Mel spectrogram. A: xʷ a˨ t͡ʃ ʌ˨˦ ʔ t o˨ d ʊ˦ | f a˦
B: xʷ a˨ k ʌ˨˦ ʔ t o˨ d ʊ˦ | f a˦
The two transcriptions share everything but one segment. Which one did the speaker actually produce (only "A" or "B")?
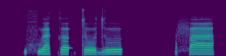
B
